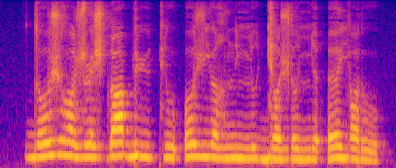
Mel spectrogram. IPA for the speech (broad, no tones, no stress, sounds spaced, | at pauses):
d o ʒ ɣ ɔ ʒ ɭ ə ʒ ɗ ɒ ɠ y c u ʔ o ʒ j ɯ ʁ n ʉ ɲ ɾ u ɟ ɔ ʒ ɾ o ɲ ə ʔ ə j ɔ ɾ u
